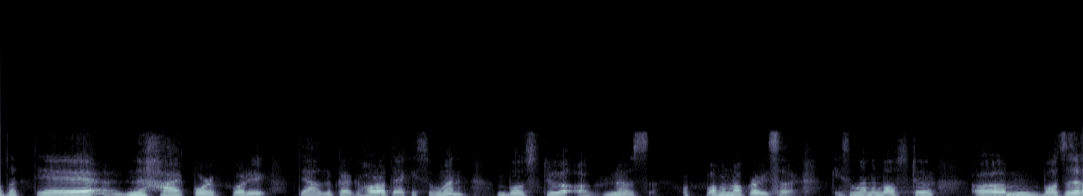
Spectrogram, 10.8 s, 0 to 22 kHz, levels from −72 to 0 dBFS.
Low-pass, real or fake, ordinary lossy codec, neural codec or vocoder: 7.2 kHz; fake; none; codec, 16 kHz in and 24 kHz out, 0.4 kbps, LongCat-Audio-Codec, fine tuned four codebook decoder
